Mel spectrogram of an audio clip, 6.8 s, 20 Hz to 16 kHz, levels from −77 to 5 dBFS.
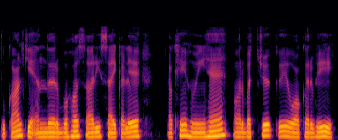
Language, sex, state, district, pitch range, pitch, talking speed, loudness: Hindi, male, Jharkhand, Ranchi, 110-130 Hz, 115 Hz, 125 wpm, -13 LUFS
